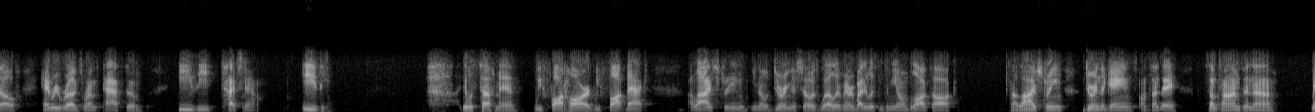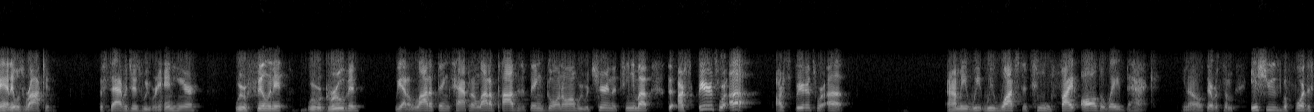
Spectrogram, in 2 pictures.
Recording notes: Tonight live at 7pm eastern. I will also take live callers!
